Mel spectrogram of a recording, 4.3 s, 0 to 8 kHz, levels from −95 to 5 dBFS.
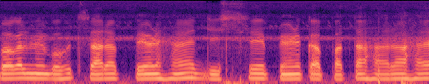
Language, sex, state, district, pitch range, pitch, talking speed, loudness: Hindi, male, Jharkhand, Palamu, 120-130 Hz, 125 Hz, 165 wpm, -16 LUFS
